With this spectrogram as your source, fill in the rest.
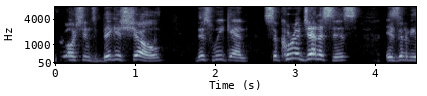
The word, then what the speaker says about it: Sakura: Yes, it's pronounced Sakura, bro. But you know that's not how Americans say that shit.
